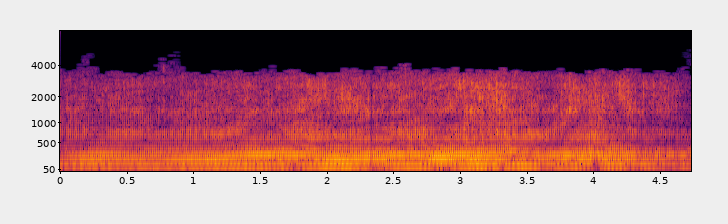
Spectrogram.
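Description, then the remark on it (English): A propeller airplane engine drones steadily and loudly as the plane climbs again inside a cloud, a dense continuous roar with a harmonic hum that swells slightly as it climbs, with no voices. “We're in a cloud. I'm going to climb again.”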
